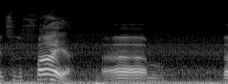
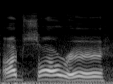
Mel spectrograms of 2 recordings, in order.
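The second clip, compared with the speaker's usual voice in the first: [name] impression; 5 semitones higher, slower than usual. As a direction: talk like the singer croons, drawn out. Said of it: "I wonder if he talked that at home".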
